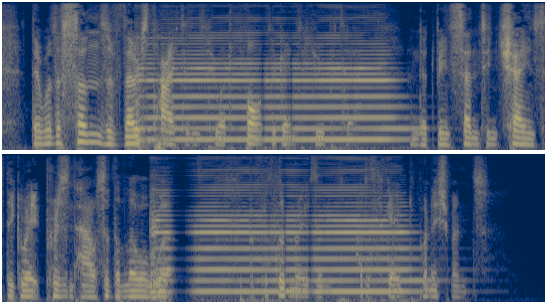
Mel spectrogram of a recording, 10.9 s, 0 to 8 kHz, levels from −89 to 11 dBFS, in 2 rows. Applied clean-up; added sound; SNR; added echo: neural mask model RNNoise.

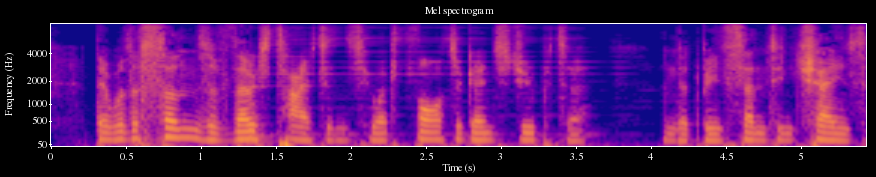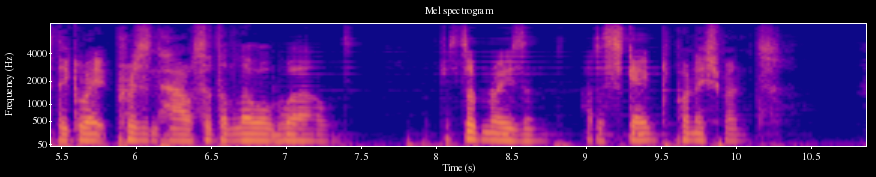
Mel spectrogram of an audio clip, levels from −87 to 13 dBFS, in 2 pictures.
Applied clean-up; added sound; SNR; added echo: neural mask model DeepFilterNet 3.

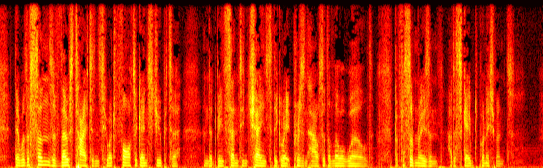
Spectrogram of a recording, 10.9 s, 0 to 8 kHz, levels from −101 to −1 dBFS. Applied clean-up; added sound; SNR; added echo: none; none; none; none.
